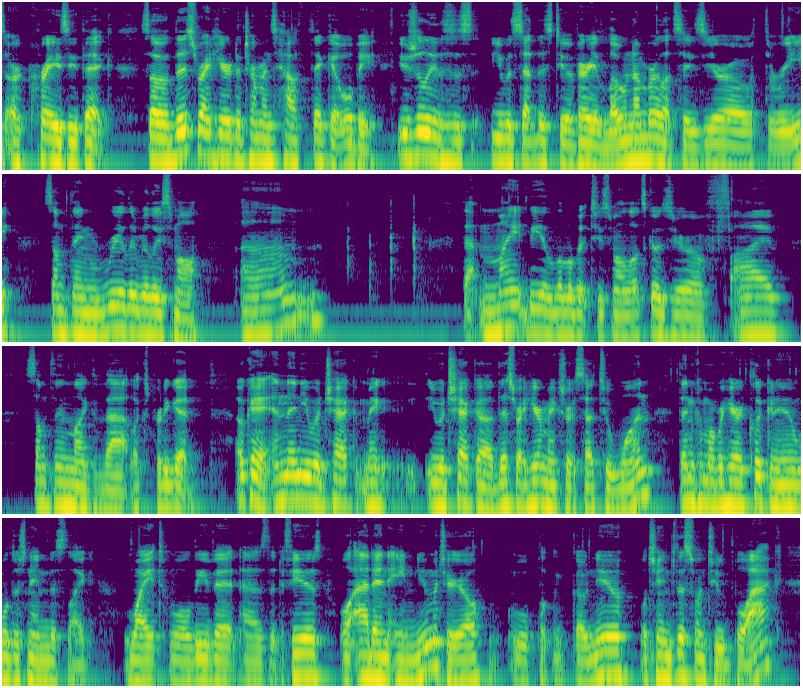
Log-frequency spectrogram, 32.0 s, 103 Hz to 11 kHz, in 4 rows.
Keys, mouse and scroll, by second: 9.1 middle click, 9.5 middle click, 11.9-15.4 middle drag, 16.1 middle click, 19.8-31.9 drag.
